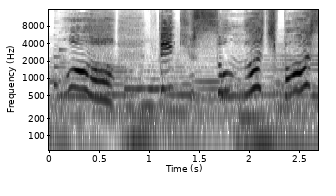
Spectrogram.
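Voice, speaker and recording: Game child: little girl, tiny high voice, slow, innocent, excitable. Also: over loud music, heavily acted. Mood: excited, admiring. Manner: wide-eyed, excitable. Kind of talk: video game character acting.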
